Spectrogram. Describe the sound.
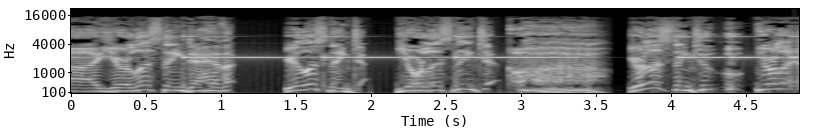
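A mobile phone rings during a radio show on Laser 103.3, a steady, high-pitched tone that carries through the whole stretch, layered over a run of voice-like tonal sounds and pausing briefly near the end.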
